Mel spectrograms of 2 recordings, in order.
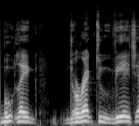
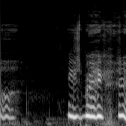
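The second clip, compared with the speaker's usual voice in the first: ghostly put-on voice, higher and louder; 5 dB louder than usual. Talking about boxers begging to fight, in a ghost voice. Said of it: "why you sound like a ghost".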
